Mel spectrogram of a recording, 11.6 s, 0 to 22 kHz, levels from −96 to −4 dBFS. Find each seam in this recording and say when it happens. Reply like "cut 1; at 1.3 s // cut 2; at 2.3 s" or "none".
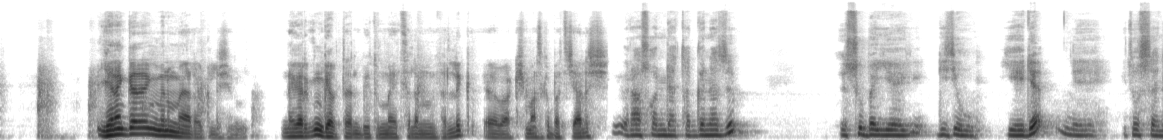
cut 1; at 6.0 s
